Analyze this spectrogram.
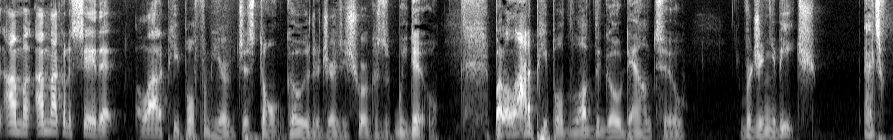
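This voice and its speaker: A host with a mid-range voice reads his live chat and rambles on, excitable and casual, with lots of restarts and "like." The close-miked home stream sounds dry, with studio quality.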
